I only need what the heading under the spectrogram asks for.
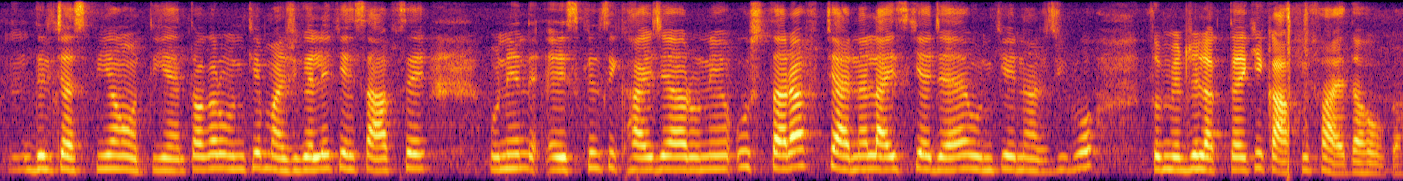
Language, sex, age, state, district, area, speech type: Urdu, female, 30-45, Maharashtra, Nashik, urban, spontaneous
